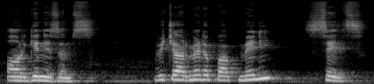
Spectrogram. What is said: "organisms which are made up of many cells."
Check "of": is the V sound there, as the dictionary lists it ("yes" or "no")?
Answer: no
